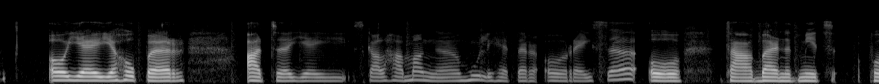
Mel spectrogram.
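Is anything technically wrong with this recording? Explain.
No, nothing's technically wrong here; the level dips and swells around 2.5 s and again near 6 s are just the talker shifting relative to the microphone, and the background noise is simply the room.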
